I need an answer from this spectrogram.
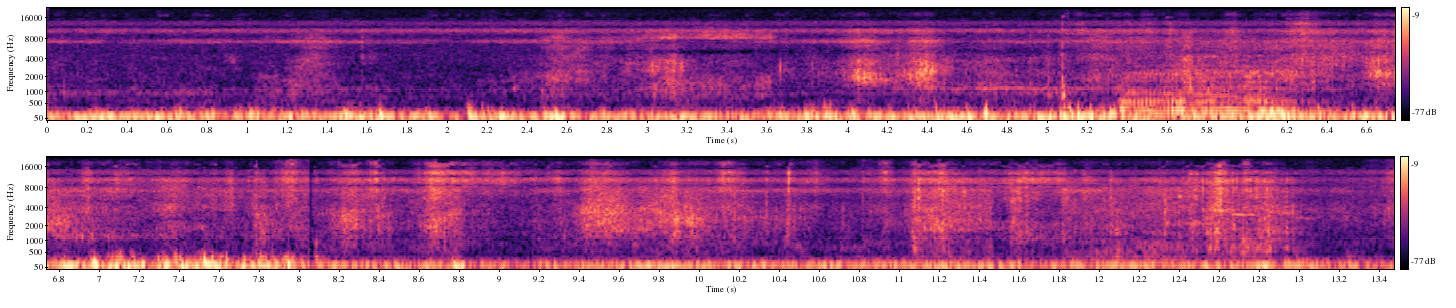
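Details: Cattle eating grass give a drawn-out, low, groaning moo near the middle, set against a constant deep rumble of wind and outdoor noise.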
